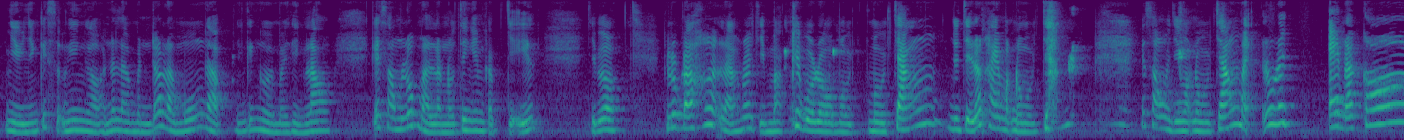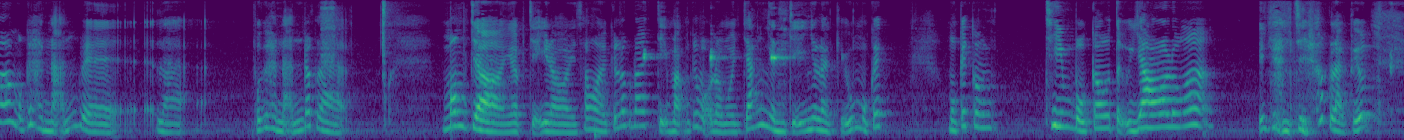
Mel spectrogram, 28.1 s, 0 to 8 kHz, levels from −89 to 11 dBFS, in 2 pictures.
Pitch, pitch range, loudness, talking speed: 215 Hz, 195-275 Hz, -31 LUFS, 255 wpm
